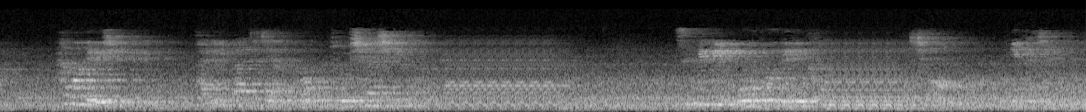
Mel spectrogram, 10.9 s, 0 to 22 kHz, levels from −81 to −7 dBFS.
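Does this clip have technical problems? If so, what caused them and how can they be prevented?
Yes. Repeated frames cause stutters at 4.58–5.55 s and 8.43–8.99 s. A 139.3 ms block, consistent with six compressed frames, plays seven and then four extra times, adding 0.98 s and 0.56 s. Spectrograms show identical tiled blocks. Deduplicating frames during writing or transmission prevents this.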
